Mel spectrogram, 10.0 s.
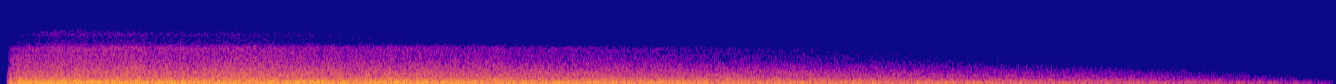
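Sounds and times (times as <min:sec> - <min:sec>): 
deep reverberant distant space explosion: 0:00.1 - 0:07.7.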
